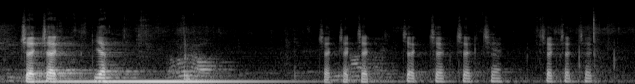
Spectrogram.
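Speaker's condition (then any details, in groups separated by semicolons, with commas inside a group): No condition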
